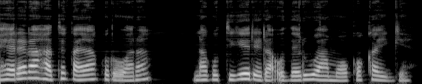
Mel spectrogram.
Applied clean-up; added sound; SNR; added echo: neural mask model DeepFilterNet 3.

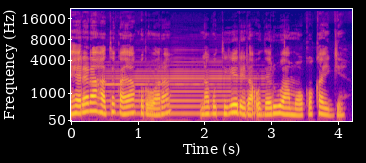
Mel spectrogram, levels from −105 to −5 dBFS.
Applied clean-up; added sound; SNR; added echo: neural mask model RNNoise.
